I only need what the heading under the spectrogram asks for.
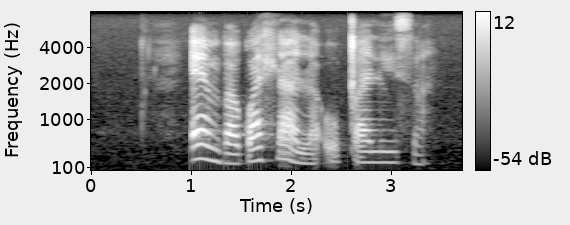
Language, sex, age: Xhosa, female, 32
